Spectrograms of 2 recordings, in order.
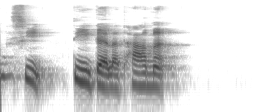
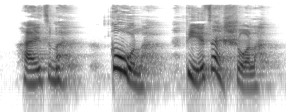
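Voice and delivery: louder stern mother; firm scolding; 11 dB louder than usual. Acted. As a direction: cut the children off firmly. 妈妈制止孩子. (妈妈大声制止孩子们：够了)

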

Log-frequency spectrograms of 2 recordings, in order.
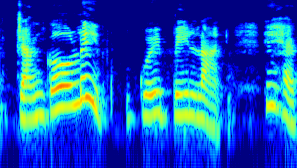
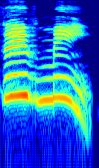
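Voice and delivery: high, loud cry for help; lion calling out from the river; 7 semitones higher, 6 dB louder than usual. Acted. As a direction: yell help as you're swept away. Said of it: "said Lion".

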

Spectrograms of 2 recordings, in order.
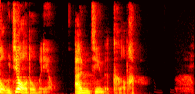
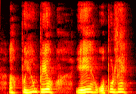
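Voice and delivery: higher, breathy hasty refusal; timid young woman; 7 semitones higher, faster than usual. A narrator's reading. Xiaoxia declines grandpa's offer, timid higher voice. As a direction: wave it off nervously in a small voice.

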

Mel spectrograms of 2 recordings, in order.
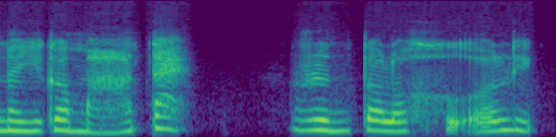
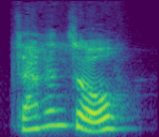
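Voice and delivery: curt; 5 semitones higher, 7 dB louder than usual. Acted. Carmen leaves in disgust.

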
